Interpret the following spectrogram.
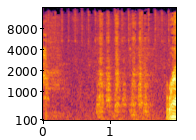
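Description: A coin scraping the coating off a scratch-off lottery ticket: a run of faint short scratching strokes about a second in.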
